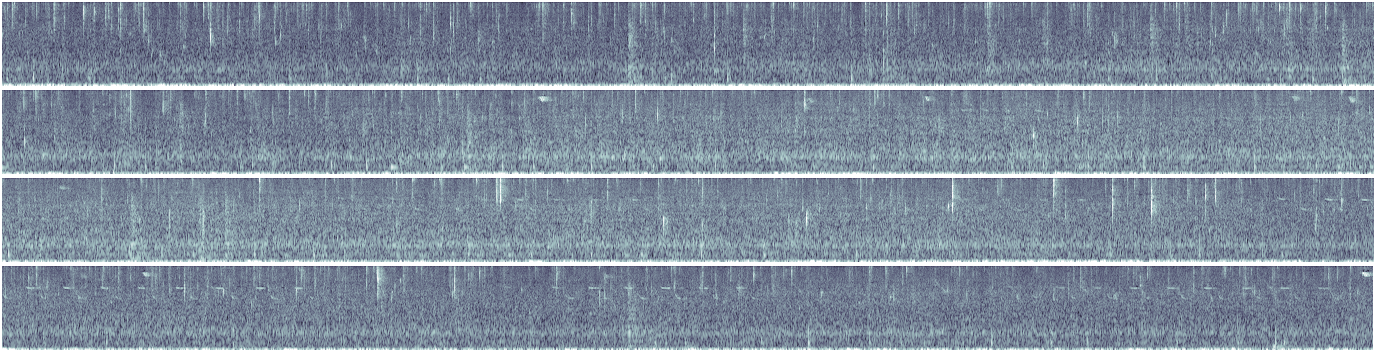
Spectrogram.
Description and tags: Light rain dripping.
air, birds, dripping, light, rain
